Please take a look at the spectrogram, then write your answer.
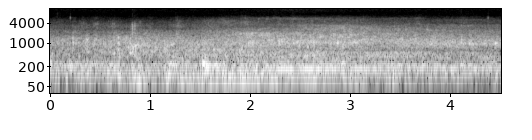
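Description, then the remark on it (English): A Staples delivery truck rumbles along the street with a steady, broad engine drone and low hum, holding a fairly even loudness throughout, with no voices. “Staples delivery truck.”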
